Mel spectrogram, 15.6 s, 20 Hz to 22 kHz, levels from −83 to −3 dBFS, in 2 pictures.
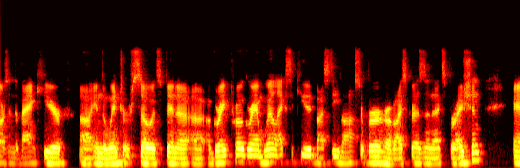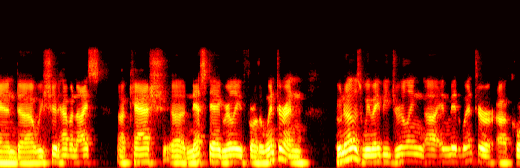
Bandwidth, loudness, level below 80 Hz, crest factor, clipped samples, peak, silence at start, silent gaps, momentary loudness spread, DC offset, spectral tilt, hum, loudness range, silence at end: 7.8 kHz; -17 LUFS; -56 dBFS; 16 dB; under 0.1%; -2 dBFS; 0 s; none; 9 LU; under 0.1%; -7 dB/octave; none; 3 LU; 0 s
